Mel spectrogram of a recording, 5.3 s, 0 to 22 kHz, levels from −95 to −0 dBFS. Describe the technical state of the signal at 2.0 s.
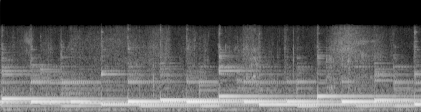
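At 2.0 s the signal is intact, with nothing wrong beyond the ordinary coding character and roughly 8 kHz bandwidth limit of the Opus call path it travelled through.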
